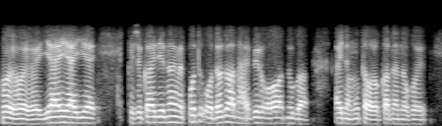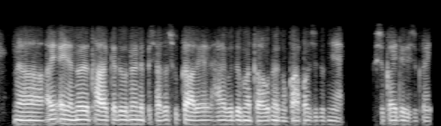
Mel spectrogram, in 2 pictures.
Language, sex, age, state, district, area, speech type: Manipuri, male, 60+, Manipur, Kangpokpi, urban, conversation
